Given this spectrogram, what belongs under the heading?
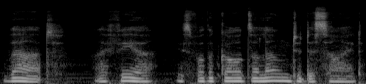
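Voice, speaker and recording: Casting: actress for grave, pious female game follower, low voice, formal and measured, faint music underneath. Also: fairly even intonation, warm tone. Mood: solemn. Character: devout, grave female warrior companion, principled and formal. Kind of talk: scripted fantasy game dialogue.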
